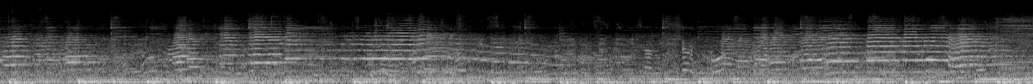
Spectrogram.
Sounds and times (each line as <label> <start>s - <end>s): jazz band 0.0s - 10.3s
